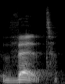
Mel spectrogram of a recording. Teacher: they pronounce the W's with a V sound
